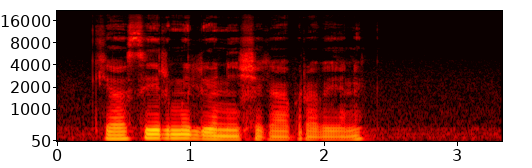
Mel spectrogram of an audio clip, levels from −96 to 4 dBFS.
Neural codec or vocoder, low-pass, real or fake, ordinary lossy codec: none; 19.8 kHz; real; none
